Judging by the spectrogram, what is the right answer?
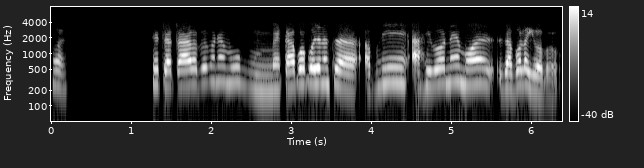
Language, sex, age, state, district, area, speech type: Assamese, female, 45-60, Assam, Jorhat, urban, conversation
